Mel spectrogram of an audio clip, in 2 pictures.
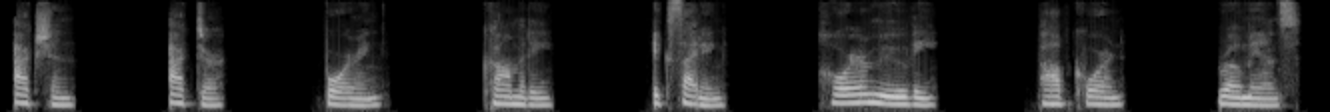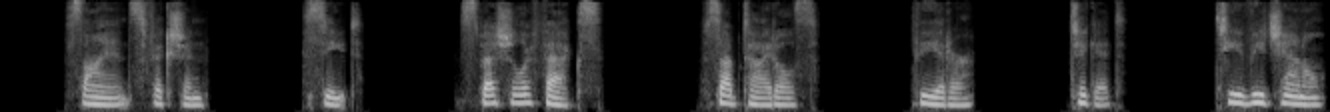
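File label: American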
